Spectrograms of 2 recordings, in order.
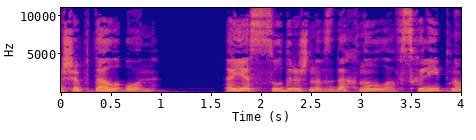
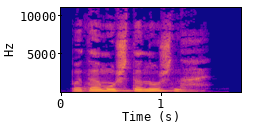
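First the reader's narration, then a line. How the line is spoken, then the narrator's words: Breathed against lips. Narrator (Russian): выдохнул он в мои губы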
